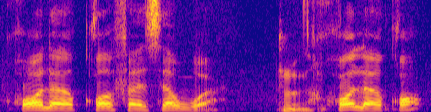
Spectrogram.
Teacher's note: Khalaqa, kha-nya isti'la, tekanan suara ke langit mulut. Kha, la tipis, kha tebal, la tipis, qa tebal lagi, qaf.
